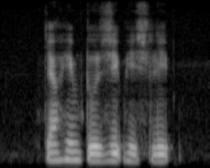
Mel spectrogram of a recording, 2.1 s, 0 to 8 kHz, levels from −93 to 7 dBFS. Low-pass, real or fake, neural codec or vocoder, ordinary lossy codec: none; real; none; none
